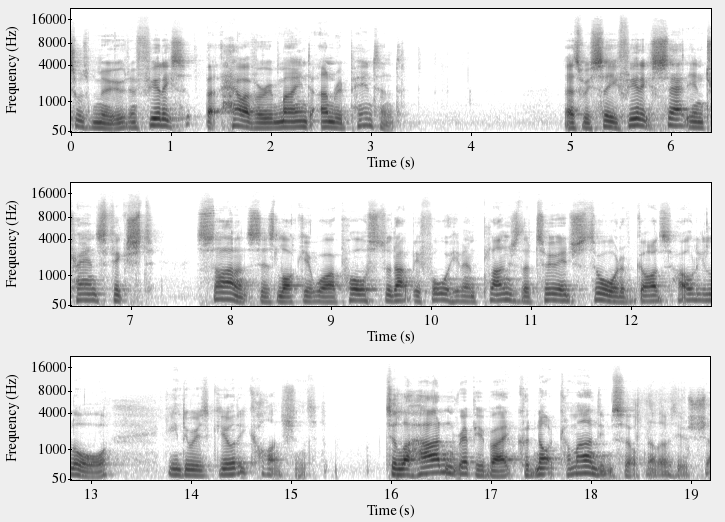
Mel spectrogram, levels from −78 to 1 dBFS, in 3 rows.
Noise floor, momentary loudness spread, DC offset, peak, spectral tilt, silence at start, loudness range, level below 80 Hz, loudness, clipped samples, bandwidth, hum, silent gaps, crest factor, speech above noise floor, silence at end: -64 dBFS; 11 LU; under 0.1%; -8 dBFS; -5 dB/octave; 0 s; 4 LU; -66 dBFS; -25 LUFS; under 0.1%; 17 kHz; none; none; 18 dB; 39 dB; 0 s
